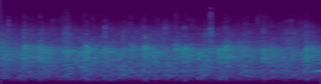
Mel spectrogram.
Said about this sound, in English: So let's give them a round of applause. Every volunteer.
